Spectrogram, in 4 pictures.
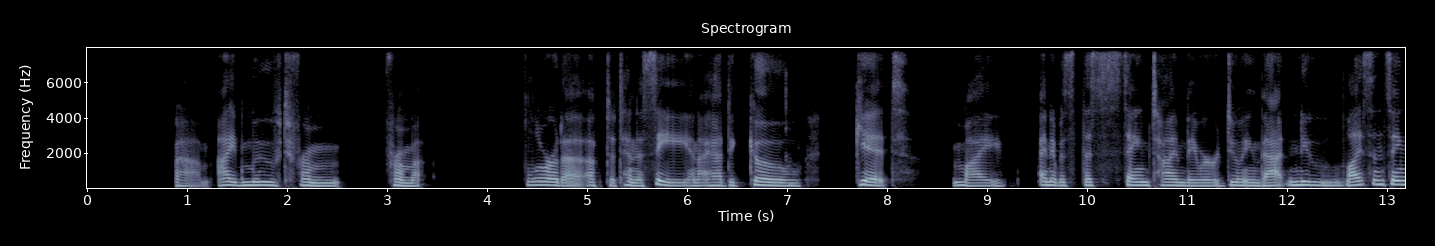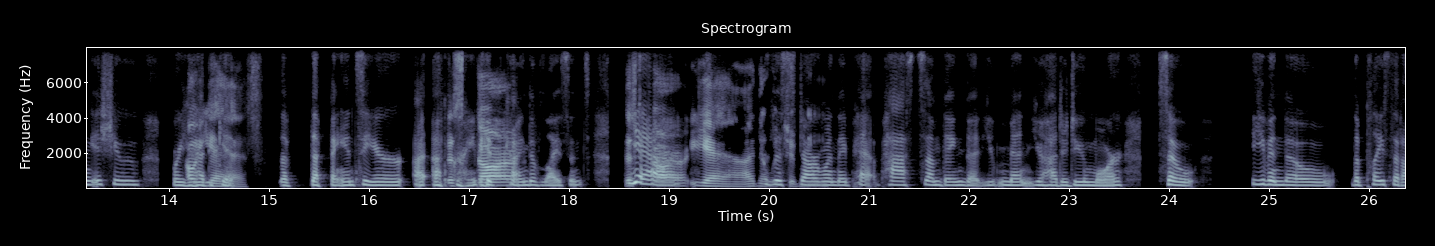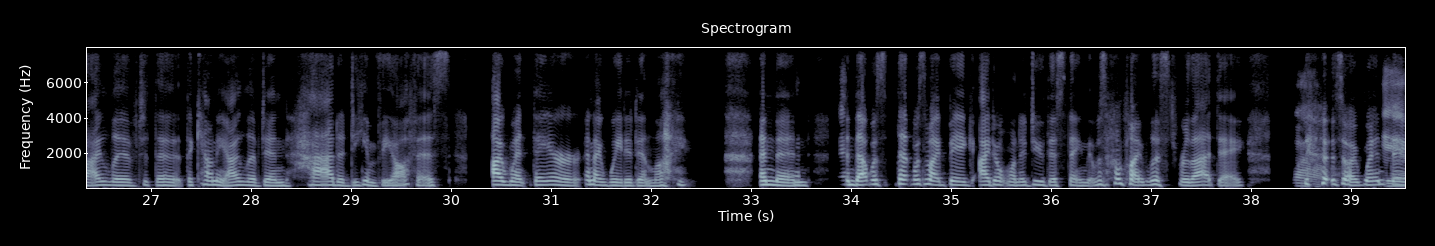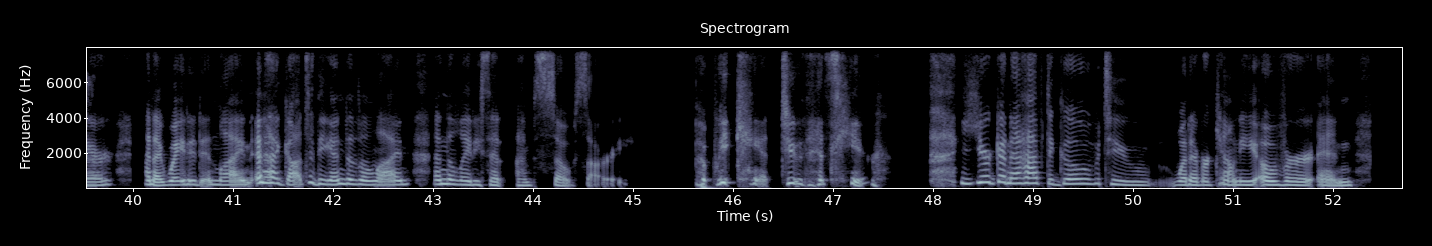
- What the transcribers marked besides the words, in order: other background noise; laughing while speaking: "upgraded"; laughing while speaking: "line"; unintelligible speech; laughing while speaking: "on my"; chuckle; laughing while speaking: "but we can't do this here"
- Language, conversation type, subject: English, unstructured, What tiny habit should I try to feel more in control?
- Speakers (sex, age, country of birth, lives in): female, 50-54, United States, United States; female, 60-64, United States, United States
